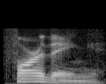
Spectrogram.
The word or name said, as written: farthing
